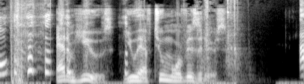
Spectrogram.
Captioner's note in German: weint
